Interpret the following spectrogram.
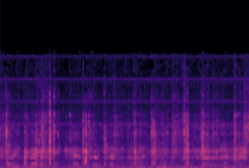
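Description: Ponies' hooves striking a soft, muddy track at a canter, a few uneven thuds over a steady low rumble of wind on the helmet camera's microphone.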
